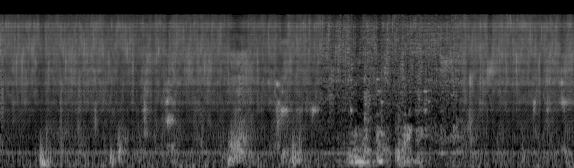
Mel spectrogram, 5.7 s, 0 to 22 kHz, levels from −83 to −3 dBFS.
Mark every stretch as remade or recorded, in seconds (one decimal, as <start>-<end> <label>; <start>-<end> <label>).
0.0-3.2 remade; 3.2-4.6 recorded; 4.6-5.7 remade

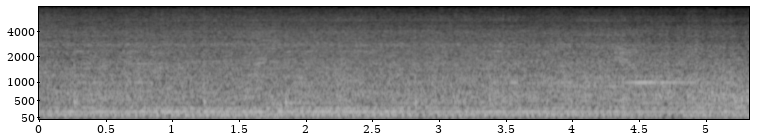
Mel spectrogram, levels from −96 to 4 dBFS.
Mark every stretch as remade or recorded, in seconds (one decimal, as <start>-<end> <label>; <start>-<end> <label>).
0.0-1.5 recorded; 1.5-3.3 remade; 3.3-5.3 recorded

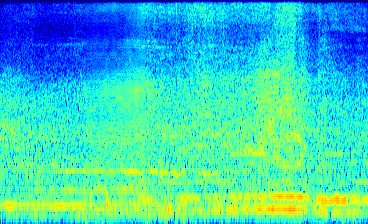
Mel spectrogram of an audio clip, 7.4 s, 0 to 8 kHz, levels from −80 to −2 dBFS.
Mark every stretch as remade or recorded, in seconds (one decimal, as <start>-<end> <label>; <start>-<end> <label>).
0.0-1.7 recorded; 1.7-2.9 remade; 2.9-7.4 recorded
